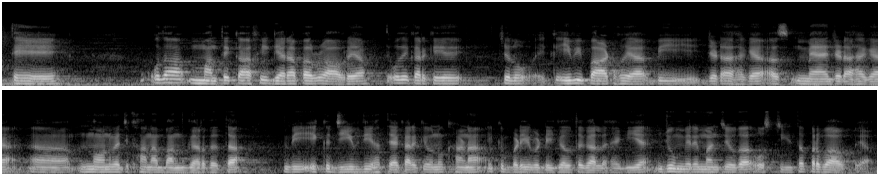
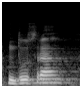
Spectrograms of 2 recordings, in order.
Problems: none marked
